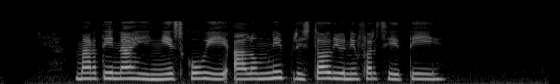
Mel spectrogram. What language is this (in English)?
Javanese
